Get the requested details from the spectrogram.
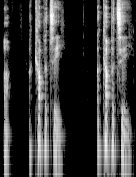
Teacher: we can drop the V when it is followed by a consonant sound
